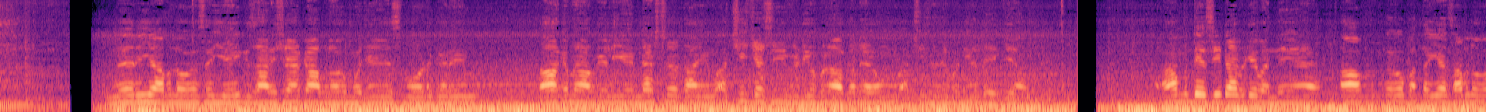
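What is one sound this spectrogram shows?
A vehicle engine hums steadily from inside a cab.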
